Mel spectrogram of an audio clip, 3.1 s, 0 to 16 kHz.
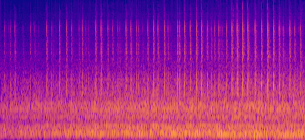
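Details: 2000 Chevy Blazer with a misfire that had set a P0300 code: road test with steady engine pull under load, even firing and road and cabin rattles around it; no stumble or miss.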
